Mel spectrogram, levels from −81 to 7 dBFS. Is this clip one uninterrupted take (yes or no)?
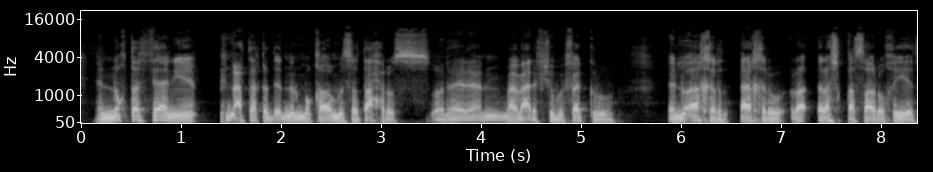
yes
